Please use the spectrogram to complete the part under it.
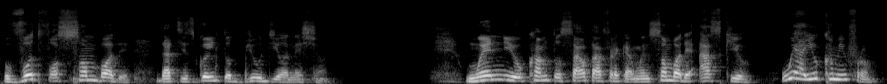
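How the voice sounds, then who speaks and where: A man from Zambia preaching a fiery live-stream address, repeating himself and rising to shouts and laughter. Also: on the high side, very animated, normal speed.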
